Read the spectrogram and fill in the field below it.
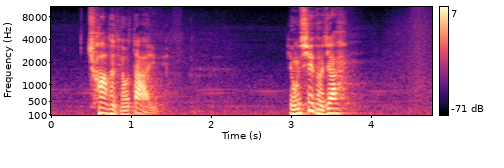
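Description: A man speaks calmly and briefly, close by.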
